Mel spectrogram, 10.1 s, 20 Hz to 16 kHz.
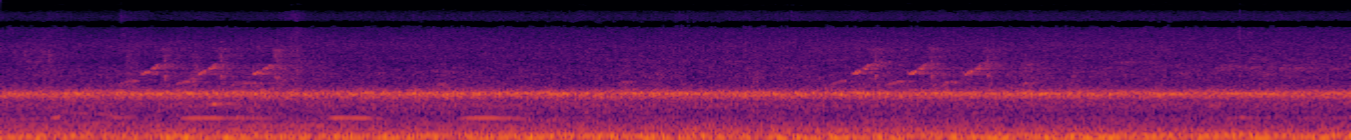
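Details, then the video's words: Brood X 17-year periodical cicadas sustain an even, unbroken whirring drone; bird chirps sound in two quick groups, and short low whistled notes repeat in the first few seconds. "17-Year Cicada Brood X Sounds"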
